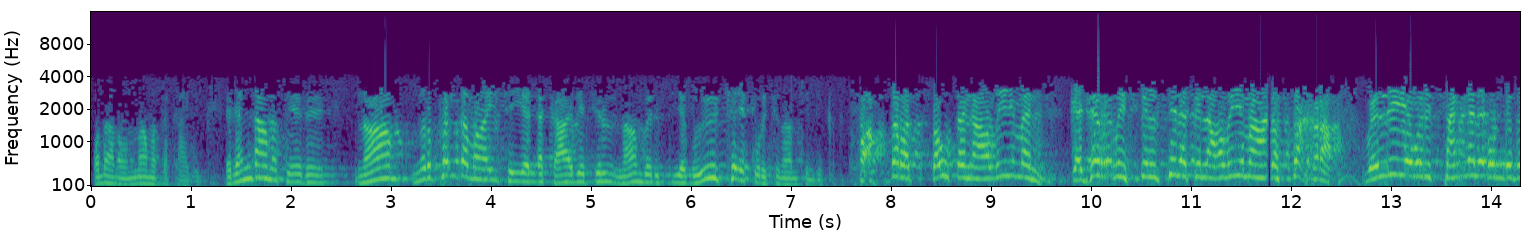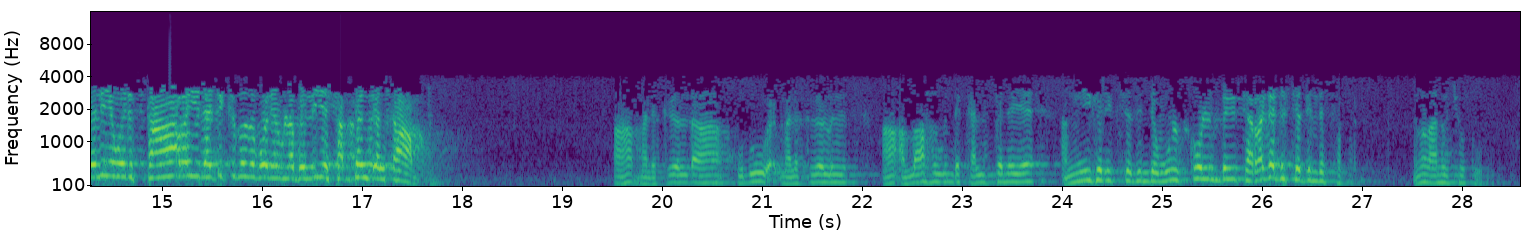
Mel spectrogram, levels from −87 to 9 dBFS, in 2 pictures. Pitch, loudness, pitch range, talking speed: 200 Hz, -14 LUFS, 155-255 Hz, 85 wpm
